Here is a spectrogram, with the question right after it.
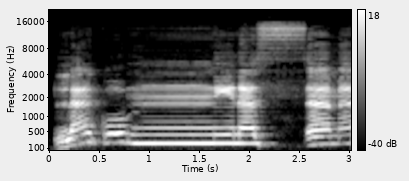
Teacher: मीम साकिन के बाद दूसरी मीम आ जाए तो वहाँ पर उसे मुशद्दिद पढ़ा जाता है और गुन्ना करके पढ़ते हैं। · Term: इदगाम शफ़ी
